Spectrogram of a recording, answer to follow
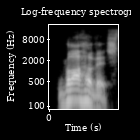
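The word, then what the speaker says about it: Vlahović: uh doosan vlahovic uh is that how you say it i think i was going to put the emphasis on it right yeah yeah vlahovich thank you so so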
